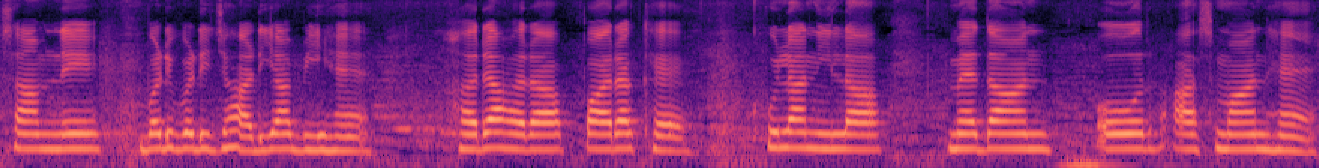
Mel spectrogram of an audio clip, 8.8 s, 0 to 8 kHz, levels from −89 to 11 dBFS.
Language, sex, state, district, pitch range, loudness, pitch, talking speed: Hindi, female, Haryana, Rohtak, 230-240 Hz, -14 LUFS, 235 Hz, 110 wpm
